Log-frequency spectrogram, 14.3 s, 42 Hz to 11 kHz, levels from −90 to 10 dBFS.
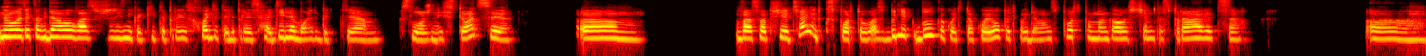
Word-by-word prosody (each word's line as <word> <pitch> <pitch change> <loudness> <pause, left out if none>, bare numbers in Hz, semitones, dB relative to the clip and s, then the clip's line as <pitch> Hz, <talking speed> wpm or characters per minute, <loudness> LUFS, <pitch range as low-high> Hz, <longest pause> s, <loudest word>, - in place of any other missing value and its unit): Ну 285 0 +7
это 285 +1 +3
когда 280 0 +5
у - - +3
вас 255 -1 +4
в - - -13
жизни 255 0 -2
какие-то 235 +1 -7
происходят 260 +1 -2
или 215 - -4
происходили, 235 +2 -1
может 235 -1 -4
быть, 220 -2 -13
э, 215 -1 -4 0.2
сложные 225 0 -4
ситуации, 245 -3 +1 0.6
эм, 250 -3 +3 0.9
вас 250 0 +5
вообще 250 +1 +3
тянет 390 - +3
к - - -12
спорту? 235 - 0
У - - -4
вас 235 - -1
были 300 +6 -2
был 320 +8 0
какой-то 245 -4 -4
такой 230 +2 +1
опыт, 260 -2 +1
когда 235 0 -6
спорт 270 +3 -5
помогал 240 -1 0
с 235 - -7
чем-то 250 0 -6
справиться? 245 -1 -2 1.2
А. 230 -2 -3
245 Hz, 150 wpm, -23 LUFS, 230-260 Hz, 1.2 s, Ну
